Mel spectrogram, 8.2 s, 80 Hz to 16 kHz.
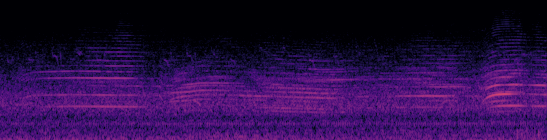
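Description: Twin electric motors and propellers of a Sky Hunter 230 RC flying wing whining in flight, the pitch rising and falling as the throttle is varied to steer. Near the end it is louder for a moment as the plane passes close.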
